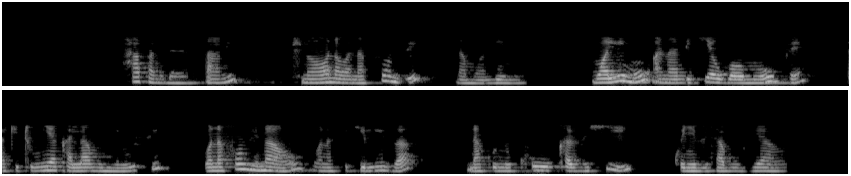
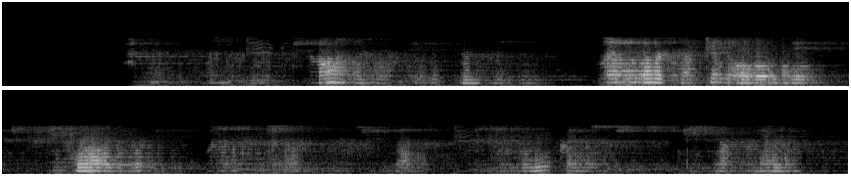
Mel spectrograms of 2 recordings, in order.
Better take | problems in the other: first | noise reduction (neural separator model SepFormer WHAMR!)

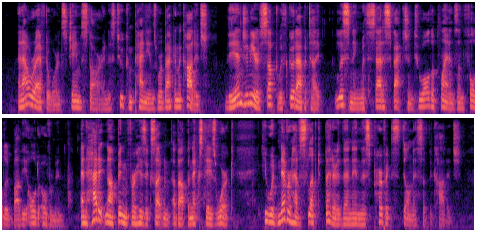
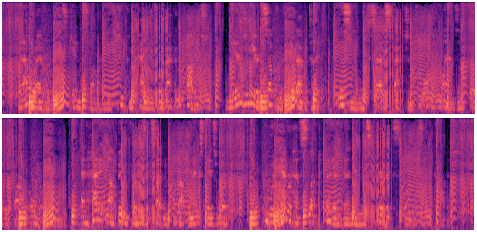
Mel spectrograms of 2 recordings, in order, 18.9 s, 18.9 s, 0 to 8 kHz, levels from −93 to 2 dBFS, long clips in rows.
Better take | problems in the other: first | background sound (Fart); 2 dB above the speech // room echo; dies away in 0.2 s

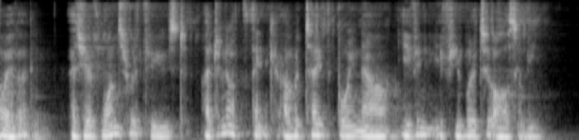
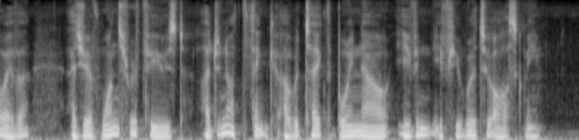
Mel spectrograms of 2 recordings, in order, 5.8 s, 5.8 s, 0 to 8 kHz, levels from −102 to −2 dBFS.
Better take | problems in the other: second | noise reduction (neural mask model DeepFilterNet 3)

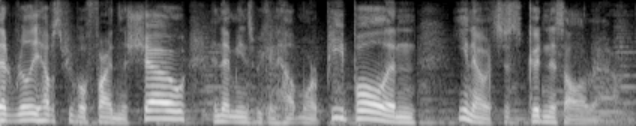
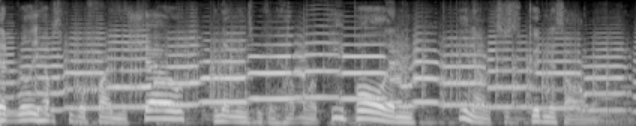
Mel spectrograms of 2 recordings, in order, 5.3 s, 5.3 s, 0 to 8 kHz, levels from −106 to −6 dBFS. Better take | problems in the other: first | background sound (Trumpet); 1 dB above the speech

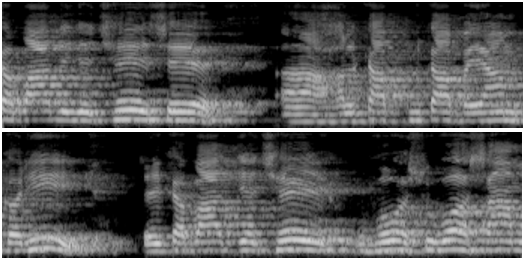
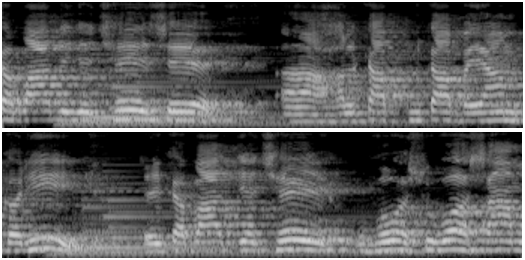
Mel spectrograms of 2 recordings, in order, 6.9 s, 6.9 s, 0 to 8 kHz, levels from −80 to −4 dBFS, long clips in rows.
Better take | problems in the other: first | background sound (Piano); 14 dB below the speech

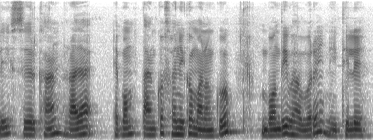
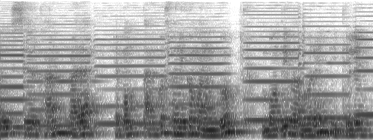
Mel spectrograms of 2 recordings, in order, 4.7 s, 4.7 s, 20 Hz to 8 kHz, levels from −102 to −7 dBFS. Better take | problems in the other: first | background sound (Bowed string instrument); 8 dB below the speech // room echo; dies away in 0.8 s

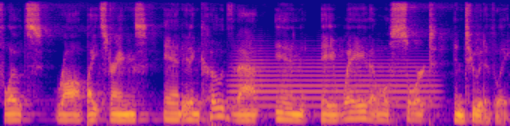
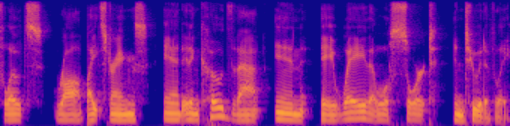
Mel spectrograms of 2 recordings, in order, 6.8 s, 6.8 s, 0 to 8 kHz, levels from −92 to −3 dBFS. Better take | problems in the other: second | background sound (Brass instrument); 12 dB below the speech // room echo; dies away in 2.1 s

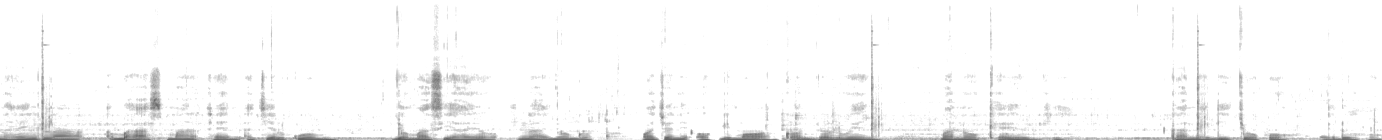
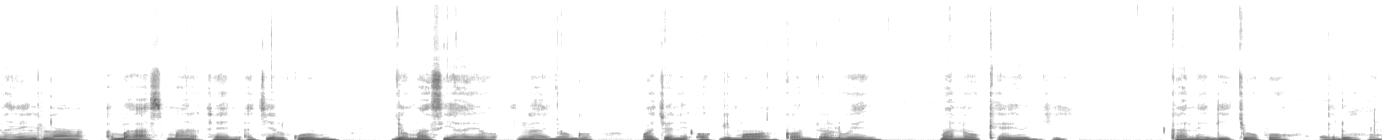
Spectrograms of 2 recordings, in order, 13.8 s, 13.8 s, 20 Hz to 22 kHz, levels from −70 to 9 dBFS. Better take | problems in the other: second | background sound (Liquid + Tools); 16 dB below the speech

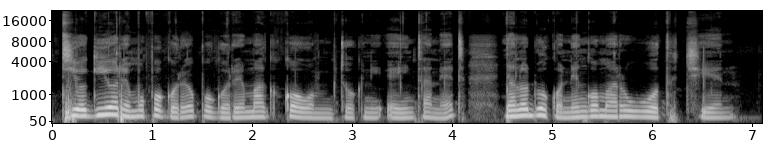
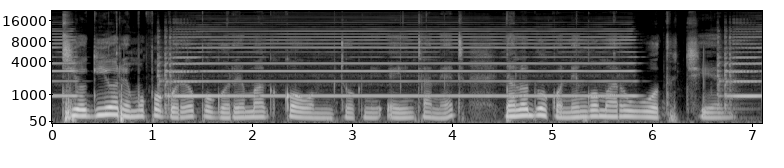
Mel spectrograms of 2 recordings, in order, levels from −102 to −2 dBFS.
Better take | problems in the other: first | background sound (Bowed string instrument); 6 dB below the speech

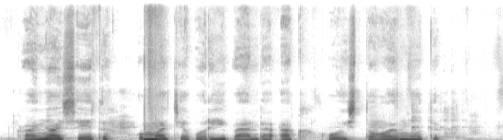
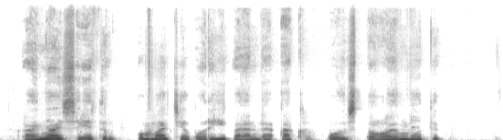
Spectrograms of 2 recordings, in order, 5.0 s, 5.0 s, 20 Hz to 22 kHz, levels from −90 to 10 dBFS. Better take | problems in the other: first | noise reduction (neural mask model DeepFilterNet 3)

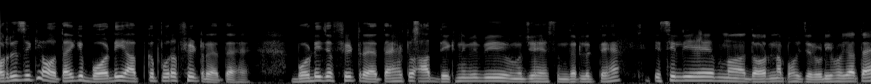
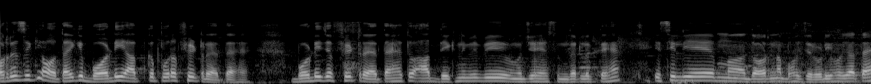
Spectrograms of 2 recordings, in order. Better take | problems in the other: second | noise reduction (neural diffusion model UNIVERSE++)

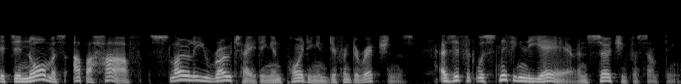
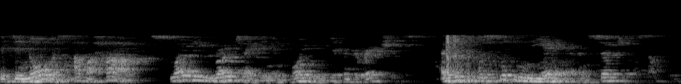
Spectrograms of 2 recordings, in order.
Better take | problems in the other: first | noise reduction (classical method WPE with log-MMSE)

